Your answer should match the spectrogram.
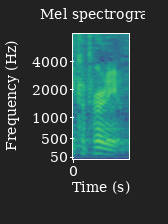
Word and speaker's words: Capernaum: Sometimes people pronounce this word Capernaum, Capernaum, Capernaum. I've heard all sorts of different pronunciations. You go with what sounds best to you. I'm going to say Capernaum.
